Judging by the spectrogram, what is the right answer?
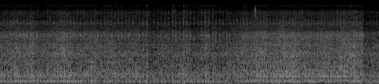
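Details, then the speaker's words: Tecumseh HM80 8 hp small engine after carburetor tuning and a carbon-fouled spark plug replaced, idle set as low as it will run as an experiment. Too low to build oil pressure. Slow, loping, uneven putter: excessively low idle speed. "this is about as low of an idle as I can get out of the engine and have it still run I wouldn't run the engine this low it doesn't it isn't able to build oil pressure"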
